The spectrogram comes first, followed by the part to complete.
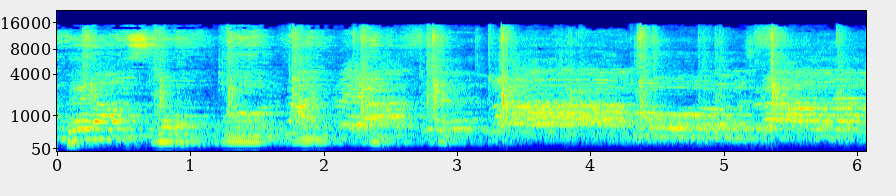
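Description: A group of voices singing with backing music, and hands clapping in time, about two claps a second.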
